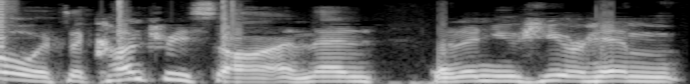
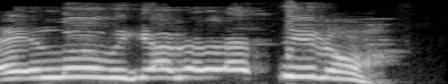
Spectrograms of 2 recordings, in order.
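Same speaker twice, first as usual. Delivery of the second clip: fake Latin American accent in a very high voice; 10 semitones higher than usual. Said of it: "I love doing the accent".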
